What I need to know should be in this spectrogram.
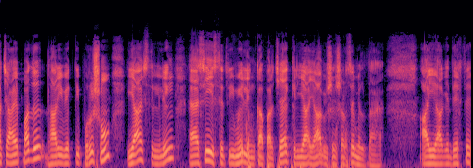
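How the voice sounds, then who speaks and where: A man teaching a school grammar lesson, slowly listing example words and checking understanding as he goes. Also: medium pitch, creaky. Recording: dull lo-fi recording.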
